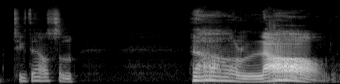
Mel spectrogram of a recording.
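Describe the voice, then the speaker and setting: Very slow speech with vocal fry carries lively intonation. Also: man. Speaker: livestream host. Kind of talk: casual chat.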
